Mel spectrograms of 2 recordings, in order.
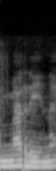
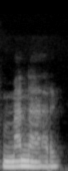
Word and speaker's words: Manari: I called her Marina instead of Manari.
